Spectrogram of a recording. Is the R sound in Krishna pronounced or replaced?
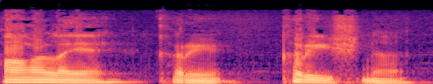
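replaced. It is said without an R sound. This is how local speakers in that place say it. "they cannot pronounce R or V ... they say Hare Krishna"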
